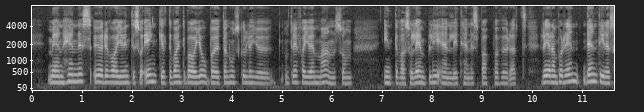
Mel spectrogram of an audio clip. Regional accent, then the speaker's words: Finland; born there; Jag är född i Finland mitt i Leråken.

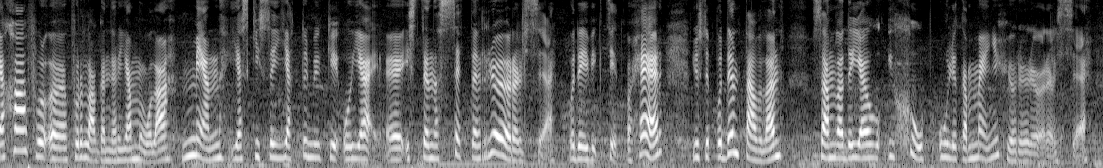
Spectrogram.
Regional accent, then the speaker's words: Tajikistan; moved away as an adult; now in Sweden; Jag kommer från Tadzjikistan.

